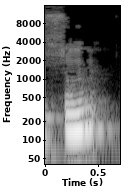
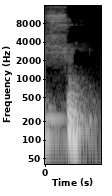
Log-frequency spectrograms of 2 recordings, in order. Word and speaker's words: sont: Par contre, il reste ON qui va faire un son ON. Ils sont.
